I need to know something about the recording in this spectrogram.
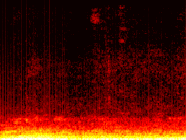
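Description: Steady low rumbling hum, with no other distinct event.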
